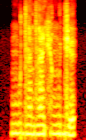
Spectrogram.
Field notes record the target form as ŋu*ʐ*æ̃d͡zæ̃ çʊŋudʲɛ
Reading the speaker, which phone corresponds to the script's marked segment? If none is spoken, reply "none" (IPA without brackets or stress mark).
d͡z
